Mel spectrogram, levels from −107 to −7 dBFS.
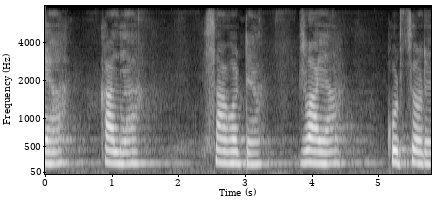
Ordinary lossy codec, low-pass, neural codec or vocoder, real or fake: none; 7.2 kHz; codec, 44.1 kHz, 3.4 kbps, Pupu-Codec; fake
